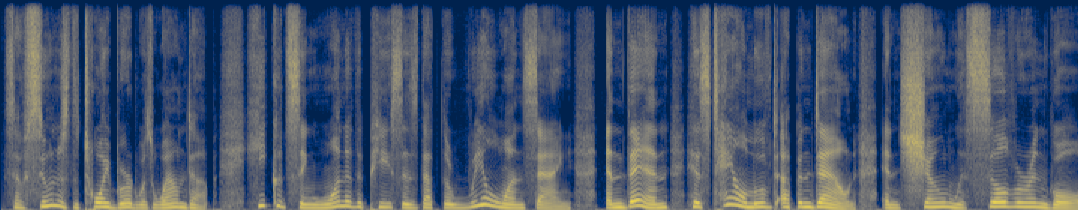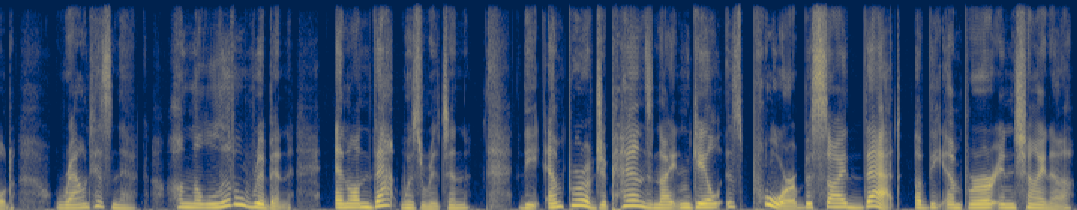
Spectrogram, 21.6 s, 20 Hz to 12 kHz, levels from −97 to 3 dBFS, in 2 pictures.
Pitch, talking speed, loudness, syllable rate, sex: 210 Hz, 170 wpm, -19 LUFS, 4.4 syllables/s, female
